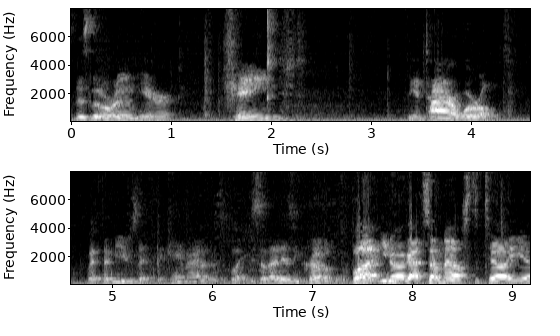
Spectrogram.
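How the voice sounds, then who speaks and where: A man's voice: medium pitch, a bit bright. Echoey, distant man giving showy tour patter. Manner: emphatic, showman-like, dramatic pauses. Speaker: tour guide. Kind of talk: theatrical, practised tour patter. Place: small indoor studio room with onlookers. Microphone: visitor's camera from across the room. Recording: echoey room from far off, faint noise.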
